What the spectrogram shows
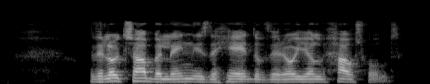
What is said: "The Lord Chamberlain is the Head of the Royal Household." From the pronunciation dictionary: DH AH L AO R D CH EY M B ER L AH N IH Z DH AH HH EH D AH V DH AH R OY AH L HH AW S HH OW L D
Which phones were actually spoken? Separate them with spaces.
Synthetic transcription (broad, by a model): DH AH L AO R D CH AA B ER L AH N IH Z DH AH HH EH D AH V DH AH R OY AH L HH AW S HH OW L D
